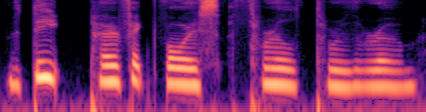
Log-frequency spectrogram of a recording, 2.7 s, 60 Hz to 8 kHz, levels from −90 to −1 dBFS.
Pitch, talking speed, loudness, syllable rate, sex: 200 Hz, 180 wpm, -19 LUFS, 4.7 syllables/s, female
